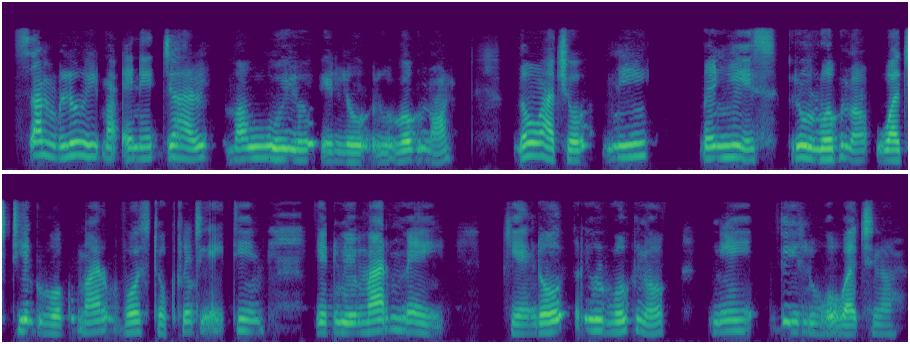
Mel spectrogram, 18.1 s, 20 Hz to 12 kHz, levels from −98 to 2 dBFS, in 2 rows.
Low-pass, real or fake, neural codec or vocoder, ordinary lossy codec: 7.2 kHz; fake; codec, 16 kHz, 1 kbps, FreqCodec, larger model; none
